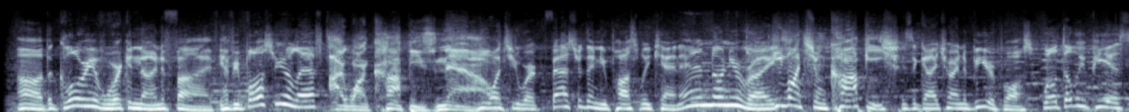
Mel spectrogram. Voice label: PROMO Music Requests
